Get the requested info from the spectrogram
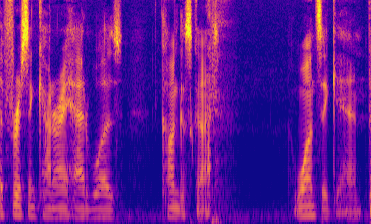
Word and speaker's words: Kangaskhan: Am I saying it right now, Josh? You want me to elongate the A's? – Yeah, you got it. Kangaskhan. – Kangaskhan.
